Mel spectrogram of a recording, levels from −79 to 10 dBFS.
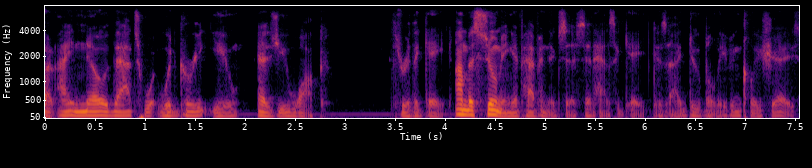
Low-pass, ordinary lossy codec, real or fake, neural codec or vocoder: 7.2 kHz; Opus, 32 kbps; real; none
